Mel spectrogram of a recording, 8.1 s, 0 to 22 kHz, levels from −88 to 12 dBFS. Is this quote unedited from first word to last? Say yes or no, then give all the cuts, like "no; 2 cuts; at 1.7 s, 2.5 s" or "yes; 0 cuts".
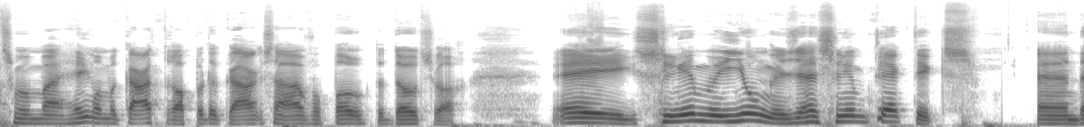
yes; 0 cuts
